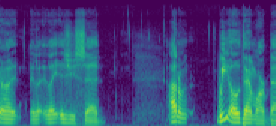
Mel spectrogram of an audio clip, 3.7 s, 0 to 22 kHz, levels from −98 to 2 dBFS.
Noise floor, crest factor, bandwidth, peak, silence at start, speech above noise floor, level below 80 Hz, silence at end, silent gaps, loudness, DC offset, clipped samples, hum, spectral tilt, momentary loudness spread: -56 dBFS; 20 dB; 15.5 kHz; 0 dBFS; 0 s; 38 dB; -48 dBFS; 0 s; none; -19 LUFS; under 0.1%; under 0.1%; none; -5.5 dB/octave; 14 LU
